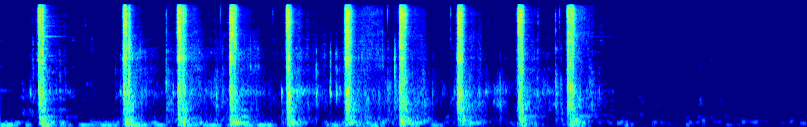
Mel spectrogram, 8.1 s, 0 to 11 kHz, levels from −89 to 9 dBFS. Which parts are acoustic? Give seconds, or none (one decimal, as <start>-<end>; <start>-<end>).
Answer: 0.0-0.9; 5.8-8.1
